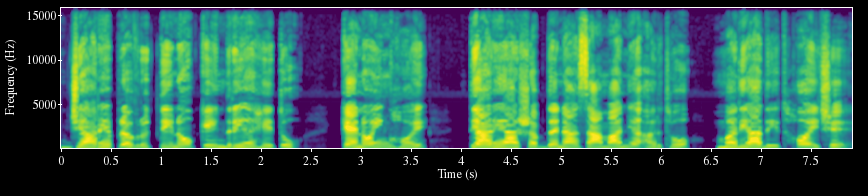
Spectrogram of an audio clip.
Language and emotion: Gujarati, neutral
